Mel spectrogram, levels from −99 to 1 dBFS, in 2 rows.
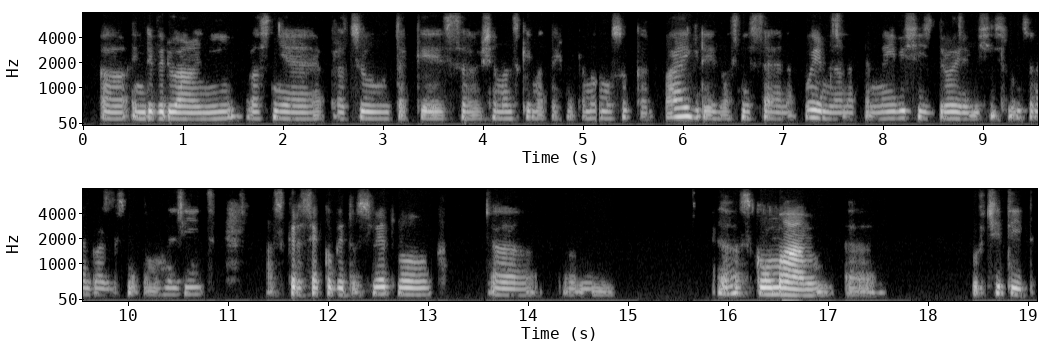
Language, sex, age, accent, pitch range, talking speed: Czech, female, 30-49, native, 160-185 Hz, 100 wpm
